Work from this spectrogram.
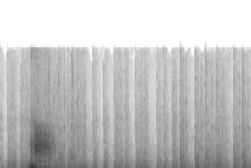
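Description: Gunfire in the online shooter WarZ: one sharp, loud shot cracks out near the start, then quieter scattered pops and background noise follow.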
